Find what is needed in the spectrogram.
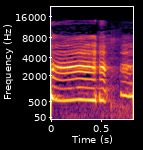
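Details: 4.5-month-old baby boy whose playful fake cough quickly turns into a sad cry, a brief high-pitched sustained wail; he hasn't slept all day.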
